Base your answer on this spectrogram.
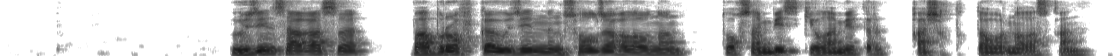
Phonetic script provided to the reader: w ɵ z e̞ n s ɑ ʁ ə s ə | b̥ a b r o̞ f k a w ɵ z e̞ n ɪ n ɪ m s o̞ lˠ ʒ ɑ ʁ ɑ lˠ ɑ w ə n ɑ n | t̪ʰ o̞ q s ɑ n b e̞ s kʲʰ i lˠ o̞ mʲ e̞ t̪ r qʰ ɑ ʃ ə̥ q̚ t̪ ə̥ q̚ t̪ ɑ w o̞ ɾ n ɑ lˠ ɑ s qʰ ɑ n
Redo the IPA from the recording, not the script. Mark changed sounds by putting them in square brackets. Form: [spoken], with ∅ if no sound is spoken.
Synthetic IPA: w ɵ z e̞ n s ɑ ʁ [ɑ] s ə | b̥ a b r o̞ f k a w ɵ z e̞ n ɪ n ɪ [ŋ] s o̞ lˠ ʒ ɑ ʁ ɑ lˠ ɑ w ə n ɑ n | t̪ʰ o̞ q s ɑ n b e̞ s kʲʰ i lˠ o̞ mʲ e̞ t̪ r qʰ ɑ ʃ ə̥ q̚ t̪ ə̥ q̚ t̪ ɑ w o̞ ɾ n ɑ lˠ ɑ s [q] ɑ n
